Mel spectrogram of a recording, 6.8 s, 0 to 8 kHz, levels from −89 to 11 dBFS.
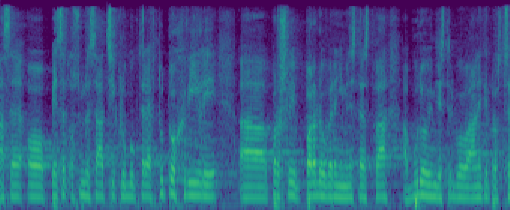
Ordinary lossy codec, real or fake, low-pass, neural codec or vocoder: AAC, 32 kbps; real; 7.2 kHz; none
